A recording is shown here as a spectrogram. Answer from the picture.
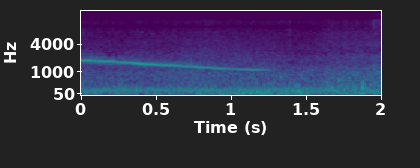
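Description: A single clean whistle that falls steadily in pitch over about a second and a half, over the steady low hum of a small boat's outboard motor and the wash of river rapids.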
